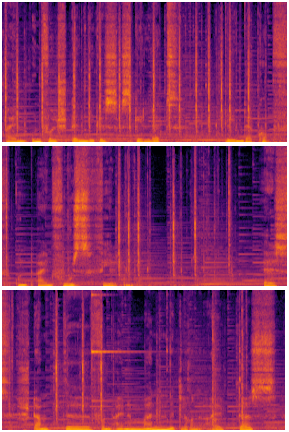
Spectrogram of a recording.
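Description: Man as an ageing woman novelist, animated and brooding. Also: medium pitch. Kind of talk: literary radio drama monologue, reading diaries and drafts.

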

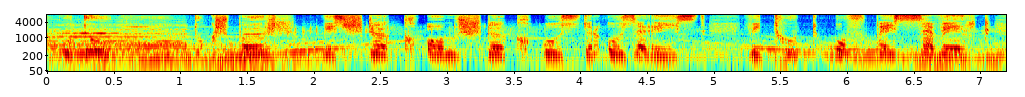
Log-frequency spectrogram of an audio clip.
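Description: Possessed young woman, creepy chant, really slow, pitch swooping, loud music all over it. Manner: incantatory, short broken phrases. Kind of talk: horror audio drama acting.

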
